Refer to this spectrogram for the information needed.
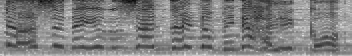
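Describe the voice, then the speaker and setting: An actress playing an anguished, wronged wife in a melodramatic audio drama, tearful, emphatic and drawn-out in her delivery. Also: extremely high pitch, expressive. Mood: hurt, reproachful. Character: anguished, wronged young wife and mother, pleading and reproachful. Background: prominent dramatic music.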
